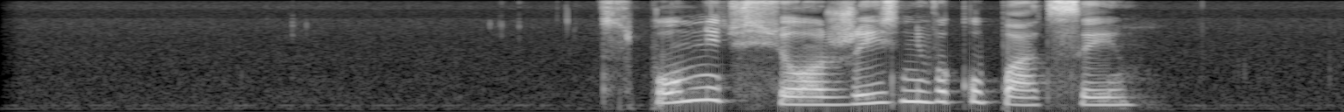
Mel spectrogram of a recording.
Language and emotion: Russian, neutral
